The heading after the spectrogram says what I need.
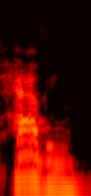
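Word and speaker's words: halving: to say it it's so it's it's actually pronounced having the having yeah it just sounds I like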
